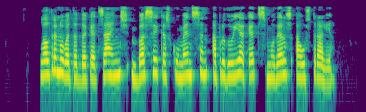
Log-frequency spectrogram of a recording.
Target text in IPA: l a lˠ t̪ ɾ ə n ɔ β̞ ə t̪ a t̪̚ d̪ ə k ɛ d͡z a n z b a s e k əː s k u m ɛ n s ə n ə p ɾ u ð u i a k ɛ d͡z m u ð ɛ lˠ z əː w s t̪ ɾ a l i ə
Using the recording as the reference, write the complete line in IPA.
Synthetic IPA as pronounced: l a lˠ t̪ ɾ ə n u β̞ ə t̪ a t̪̚ d̪ ə k ɛ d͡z a ɲ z b a s e k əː s k u m ɛ n s ə n ə p ɾ u ð u i ə k ɛ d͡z m u ð ɛ lˠ z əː w s t̪ ɾ a l i ə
